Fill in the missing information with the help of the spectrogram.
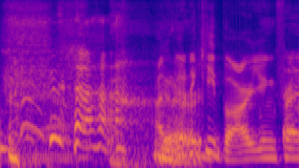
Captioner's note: all laughing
